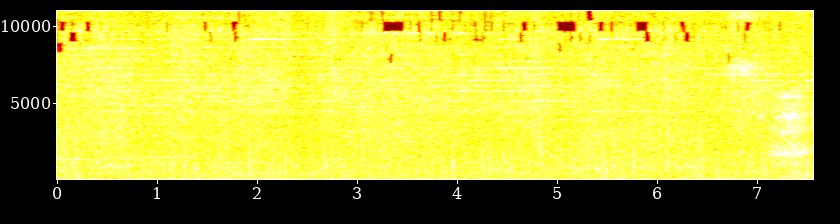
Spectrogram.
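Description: Wind rushes steadily past during a fast flight.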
